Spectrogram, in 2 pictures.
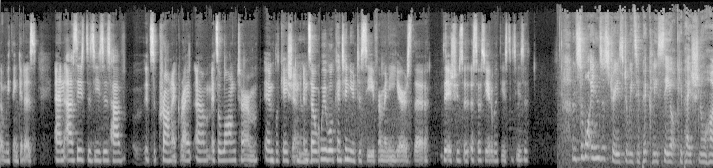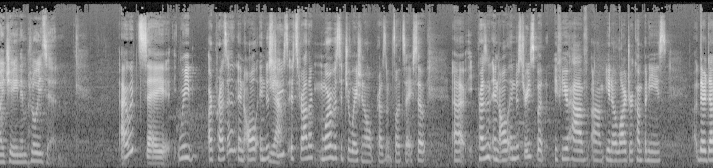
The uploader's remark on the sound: Recorded live from the 23rd World Congress on Safety and Health at Work 2023 in Sydney, Australia.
